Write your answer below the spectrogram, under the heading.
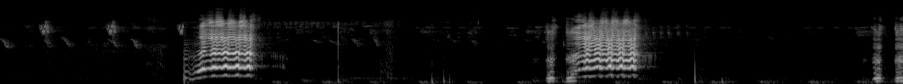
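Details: Female goat Anime labouring through an arduous first birth on a backyard farm, bleating twice about four seconds apart, each call a strained, trembling cry lasting under a second, with quiet rustles and faint chirps between.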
